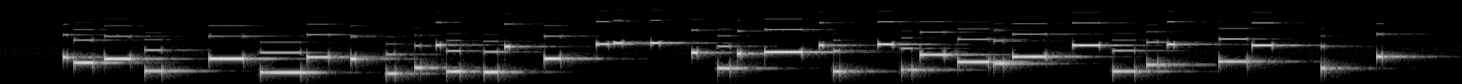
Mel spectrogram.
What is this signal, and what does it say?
Electronic bleeps of random pitch and length, with room echo. There is no code.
